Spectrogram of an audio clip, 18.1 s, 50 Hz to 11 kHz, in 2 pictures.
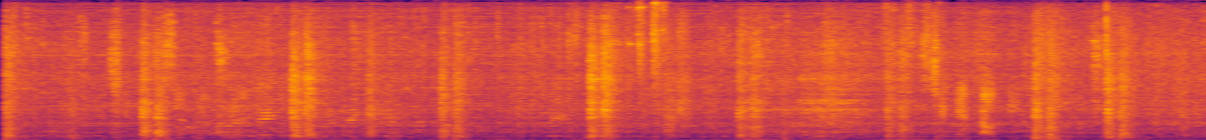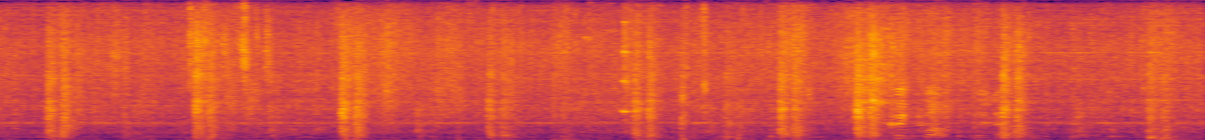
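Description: Nagano Electric Railway 1000 series Yukemuri express train running at speed, heard from its front observation seats: a steady running noise with sharp wheel clicks over the rail joints roughly once a second.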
